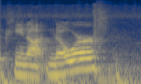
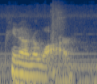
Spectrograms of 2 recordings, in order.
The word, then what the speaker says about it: Pinot Noir: For those of you that do not know, this is a French name, and in French, in almost all cases, they do not pronounce any consonants at the end of words unless there's a vowel thereafter.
